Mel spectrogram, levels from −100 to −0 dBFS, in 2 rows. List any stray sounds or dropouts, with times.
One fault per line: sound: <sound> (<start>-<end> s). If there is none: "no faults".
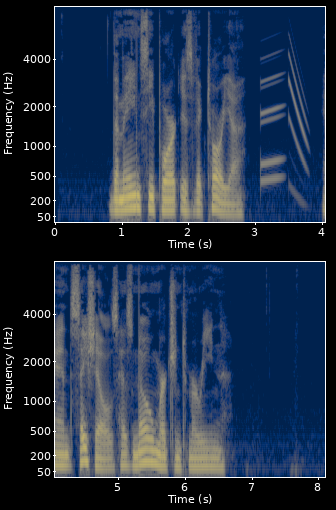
sound: chirp (3.1-3.8 s)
